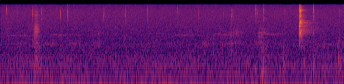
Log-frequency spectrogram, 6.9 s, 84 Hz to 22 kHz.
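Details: Great spotted woodpecker tapping at a pine cone on 28 February 2022: a few sharp, dry knocks at irregular intervals, with a steady low hum behind.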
